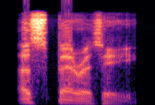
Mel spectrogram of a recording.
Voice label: "asperity", British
